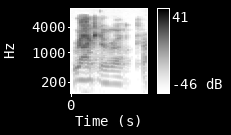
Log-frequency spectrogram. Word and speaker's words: Ragnarok: Ragnarok.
